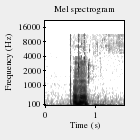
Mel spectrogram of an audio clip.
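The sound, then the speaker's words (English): A short splash of water being poured, lasting under half a second with a ringing, resonant tone, followed by quiet background noise. “Sorry, get some water.”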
